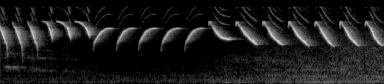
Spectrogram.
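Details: Belgian canary singing a fast series of bright rising-then-falling whistled notes, about four per second, shifting into higher swooping notes halfway through; faint low background hum.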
